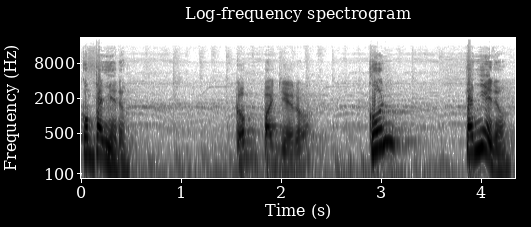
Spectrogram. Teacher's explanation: Sí. Pero como la P y la B son sonidos bilabiales, donde se une el labio superior con el inferior, la N se transforma en M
